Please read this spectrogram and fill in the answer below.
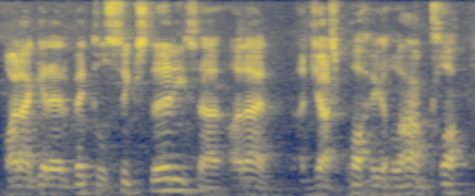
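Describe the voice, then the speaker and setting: A congested Australian man talks through his weekly trading charts in a loose, chatty way and wanders off into side topics. His voice sits at an ordinary middle pitch, and a faint hiss of room noise sits under it. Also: a little fast, sharp tone. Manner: chatty, rambling, digressive, with small laughs. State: congested with a head cold. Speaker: forex trading educator. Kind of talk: casual weekly market analysis.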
